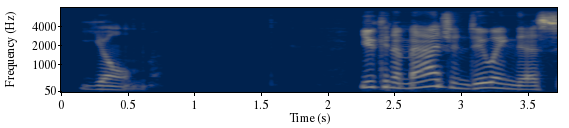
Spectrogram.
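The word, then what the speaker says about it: יום: certain vowels for instance the Hebrew word which would have been written yod MIM was known that it should be pronounced yum and the o sound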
